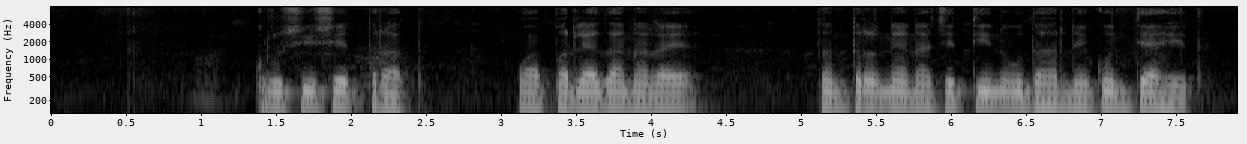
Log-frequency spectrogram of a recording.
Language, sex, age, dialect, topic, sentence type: Marathi, male, 18-24, Standard Marathi, agriculture, question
